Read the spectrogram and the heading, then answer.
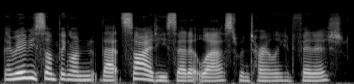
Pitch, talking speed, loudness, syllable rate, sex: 200 Hz, 255 wpm, -18 LUFS, 6.1 syllables/s, female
